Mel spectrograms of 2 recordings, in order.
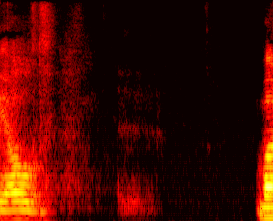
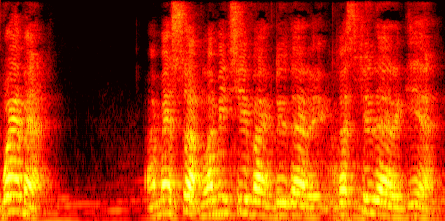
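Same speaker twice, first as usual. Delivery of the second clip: put-on made-up Georgia accent; 3 semitones higher, 7 dB louder than usual. Boy calls for a rematch after being flipped, loud mock Georgia accent. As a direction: play the beaten kid in a put-on Georgia accent. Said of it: "He didn't have a Georgia accent. I'm just making that up".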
